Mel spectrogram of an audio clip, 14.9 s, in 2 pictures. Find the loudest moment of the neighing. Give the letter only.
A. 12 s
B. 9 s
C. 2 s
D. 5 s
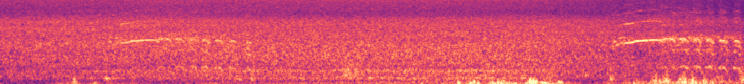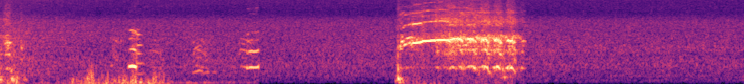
A.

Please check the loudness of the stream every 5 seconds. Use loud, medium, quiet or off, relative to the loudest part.
loud, medium, quiet.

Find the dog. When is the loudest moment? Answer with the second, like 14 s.
9 s.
